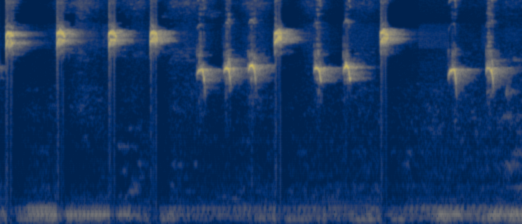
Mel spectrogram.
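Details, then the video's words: Caged Olive-backed sunbird used as a tutor for other songbirds, delivering sharp high shrieking notes at first, then quicker lower shrill chips in a running series, over a low rumbling hum. "TERAPI KONIN GACOR FULL TEMBAKAN RAPAT!!!MESIN JAHIT,LENGKINGAN DAN BESETAN."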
